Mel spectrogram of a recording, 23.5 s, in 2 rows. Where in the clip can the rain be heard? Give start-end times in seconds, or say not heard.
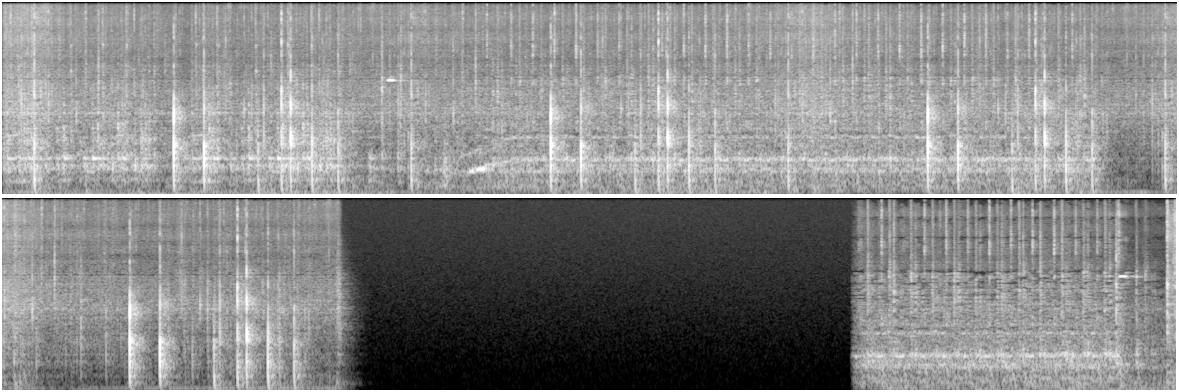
0.0-15.2.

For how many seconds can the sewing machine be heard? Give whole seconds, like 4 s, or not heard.
14 s.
